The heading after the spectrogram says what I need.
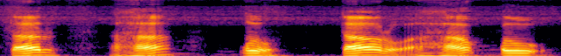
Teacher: قاف کو پر آواز میں موٹی آواز کے ساتھ پڑھیں گے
